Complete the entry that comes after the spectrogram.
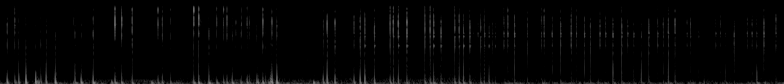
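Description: Long black acrylic nails scratch the sides and top of a solid, medium pink twisted-ridge wax pillar candle. A dense run of quick, dry scratching clicks and taps fills the clip, with bright, crisp highs over a soft low thump. Each sound stops almost instantly.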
